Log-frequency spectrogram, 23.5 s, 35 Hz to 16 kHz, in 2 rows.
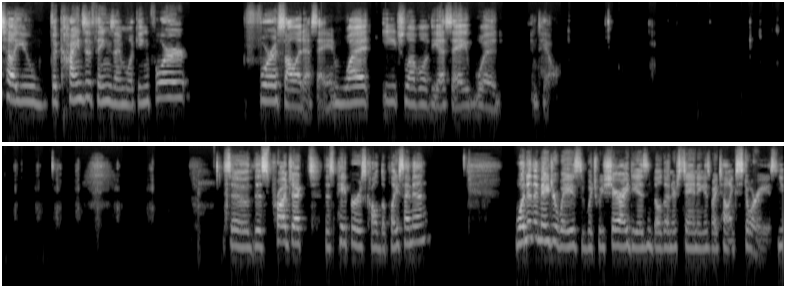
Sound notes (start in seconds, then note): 8.9 pause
